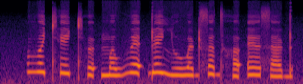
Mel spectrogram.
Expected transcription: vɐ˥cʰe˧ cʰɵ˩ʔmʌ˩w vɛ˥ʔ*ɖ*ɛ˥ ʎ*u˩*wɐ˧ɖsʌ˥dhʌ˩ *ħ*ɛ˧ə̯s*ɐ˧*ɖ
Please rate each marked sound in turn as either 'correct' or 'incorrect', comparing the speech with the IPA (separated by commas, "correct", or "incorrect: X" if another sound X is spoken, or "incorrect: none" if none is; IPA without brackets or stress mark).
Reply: correct, correct, incorrect: ʔ, incorrect: ɐ˩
